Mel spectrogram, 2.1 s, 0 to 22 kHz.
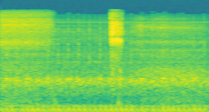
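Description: BMW R1200GS boxer-twin motorcycle idling at a standstill, a low steady hum, with two brief hisses, one at the start and one about a second in.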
